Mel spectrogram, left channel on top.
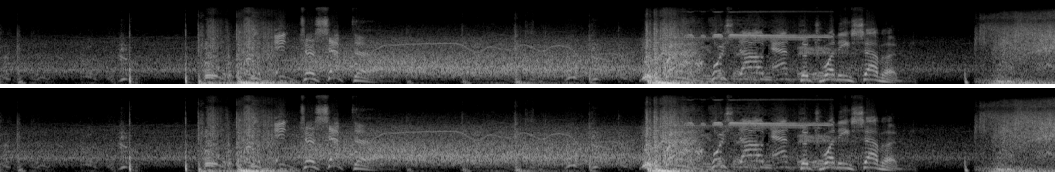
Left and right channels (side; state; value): both; identical; correlation 1.00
